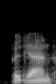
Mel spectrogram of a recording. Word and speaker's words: Pagan: Pagan, probably. – P-A-G-A-N, Emilio Pagan.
